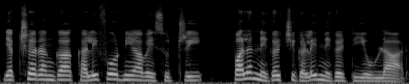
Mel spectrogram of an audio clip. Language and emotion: Tamil, neutral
